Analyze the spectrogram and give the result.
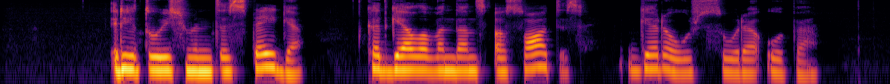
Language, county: Lithuanian, Klaipėda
